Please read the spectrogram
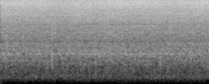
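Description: Hamburger patties sizzling in a cast iron skillet on a propane camp stove: a steady hiss.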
